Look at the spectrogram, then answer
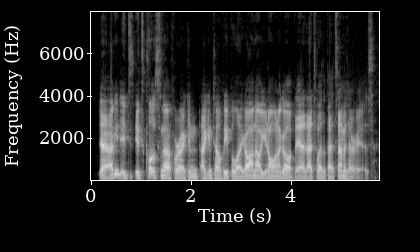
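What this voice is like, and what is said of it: Thick older New England accent. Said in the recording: “I will just let my accent come out... I have a bit of a thick accent... It's technically a Maine Seacoast accent... I feel like it's an older New England accent”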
